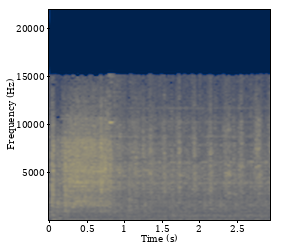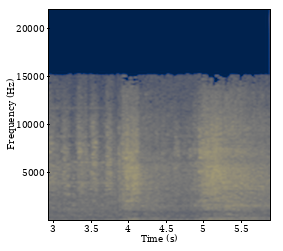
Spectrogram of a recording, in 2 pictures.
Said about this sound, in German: Das ist der frühe Sound des 911er und damit der Sound von Porsche.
